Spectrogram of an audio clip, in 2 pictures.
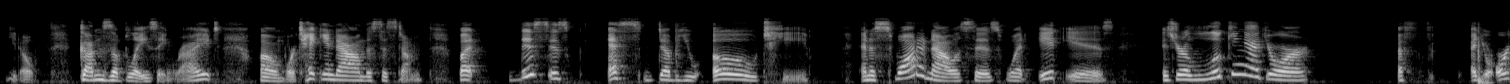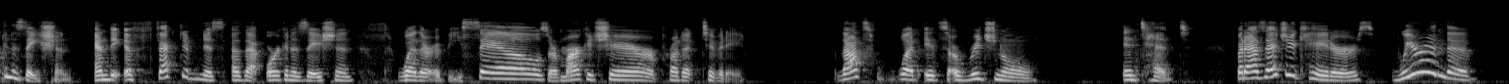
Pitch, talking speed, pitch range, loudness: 210 Hz, 115 wpm, 190-255 Hz, -19 LUFS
